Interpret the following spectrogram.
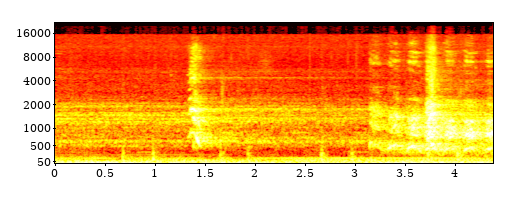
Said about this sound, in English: Oh, we didn't kill the dog, did we?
